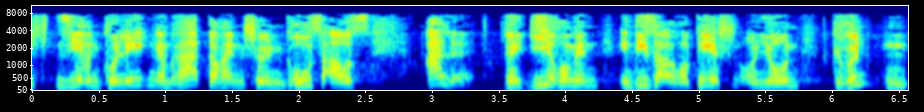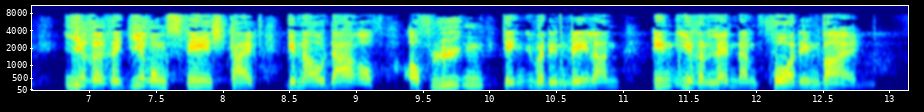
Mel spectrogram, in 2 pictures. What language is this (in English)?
German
